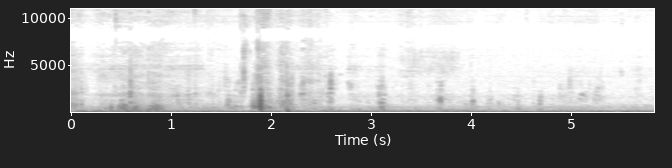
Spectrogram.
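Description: Quiet eating sounds: soft wet chewing of soy-marinated raw fish and rice, with small clicks of wooden chopsticks against a plastic bowl. One louder click comes about two seconds in.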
